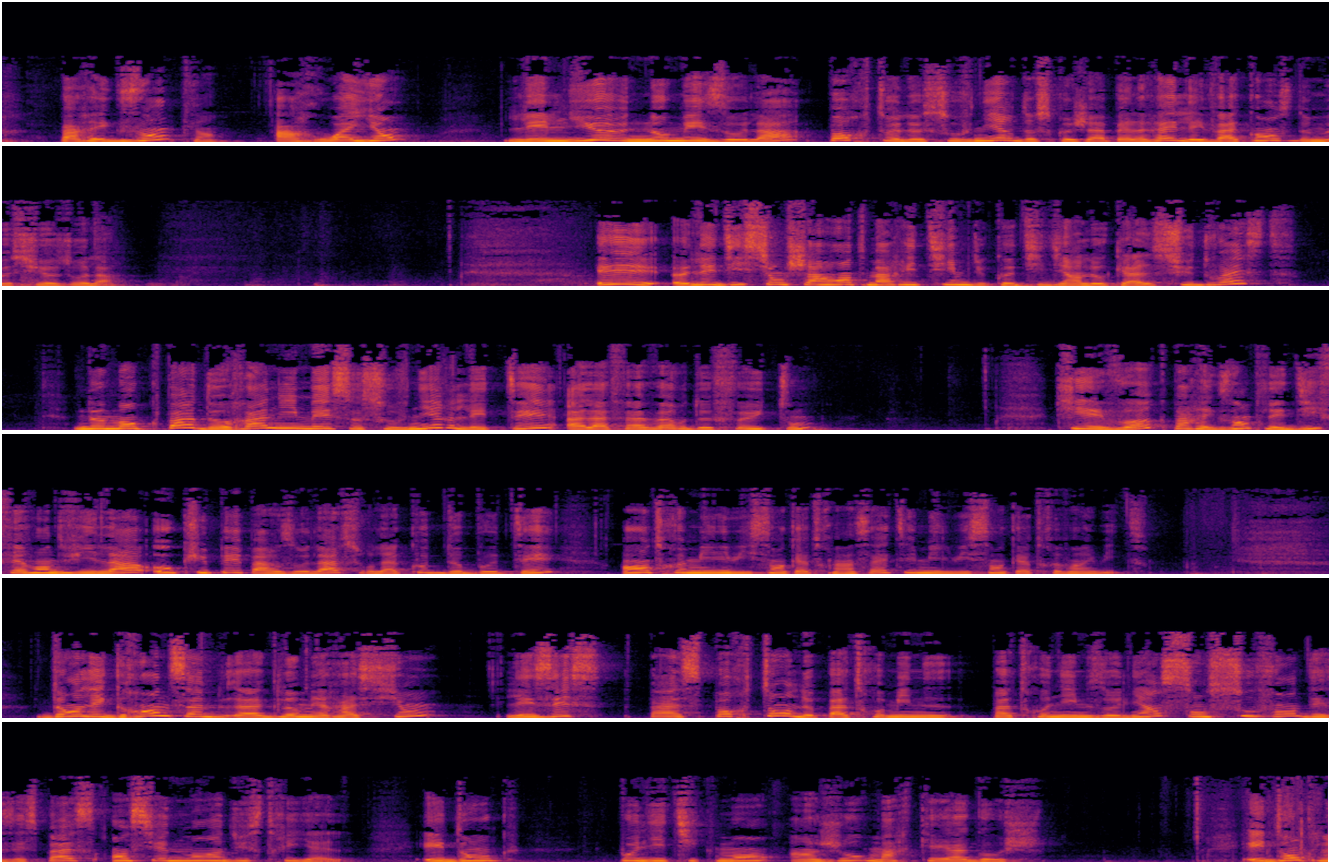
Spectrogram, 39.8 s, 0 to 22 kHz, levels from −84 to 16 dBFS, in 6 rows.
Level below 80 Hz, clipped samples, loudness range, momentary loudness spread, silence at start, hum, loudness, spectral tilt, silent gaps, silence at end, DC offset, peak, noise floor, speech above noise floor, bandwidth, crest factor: -50 dBFS; under 0.1%; 5 LU; 9 LU; 0 s; none; -18 LUFS; -3 dB/octave; none; 0 s; under 0.1%; 0 dBFS; -57 dBFS; 40 dB; 13.5 kHz; 18 dB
